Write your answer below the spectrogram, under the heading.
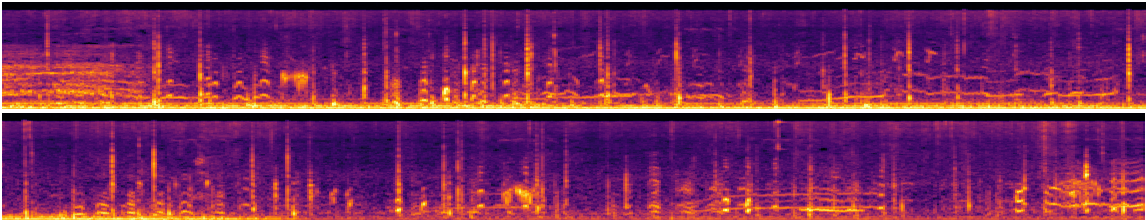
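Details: Relaxed chicken flock clucking softly: overlapping low murmured clucks and short rising notes from several hens, over a steady low electrical hum that fades after about seven seconds, with scattered clicks and scratching.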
